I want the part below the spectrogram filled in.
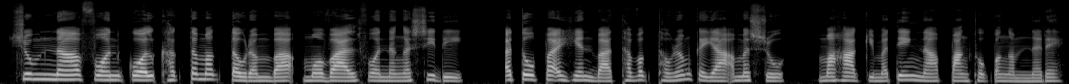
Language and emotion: Manipuri, neutral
